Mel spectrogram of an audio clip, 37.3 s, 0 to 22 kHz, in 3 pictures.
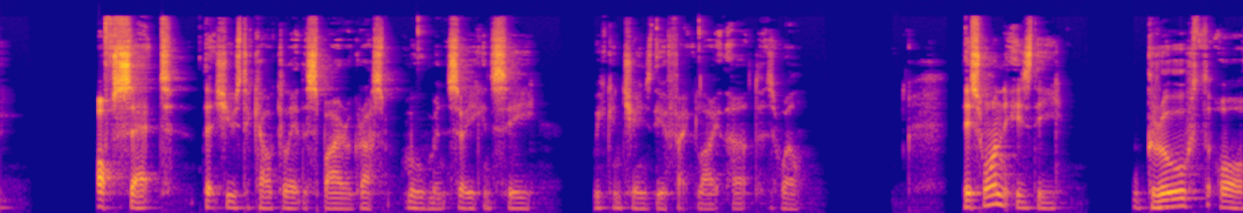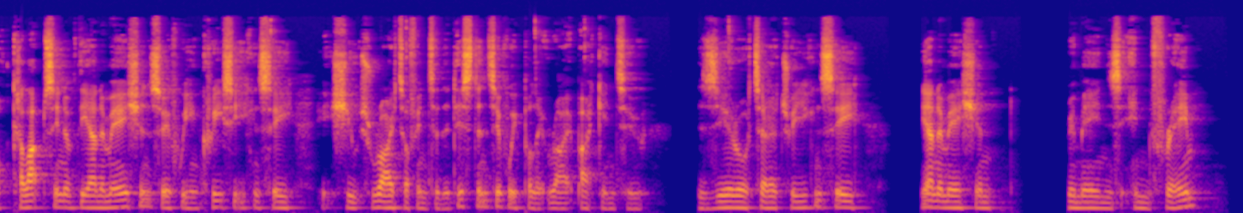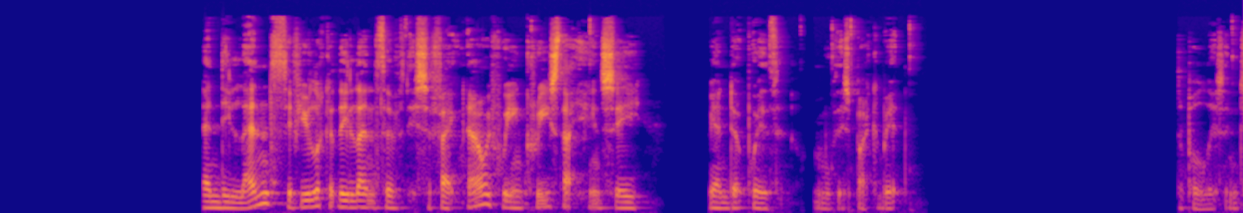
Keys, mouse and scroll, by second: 2.0-4.1 drag, 6.5-6.9 drag, 9.6-15.1 drag, 16.5-17.7 drag, 18.2-19.7 drag, 30.1 click, 32.5 click, 33.1 click, 33.9 click, 34.6 click, 36.1 click, 37.1 click.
